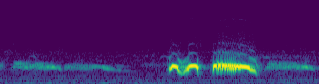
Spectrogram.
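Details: Female spotted dove decoy calling to attract males in the morning; faint soft humming coos first, then one loud phrase of a quick double note and a sustained, gently falling coo.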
